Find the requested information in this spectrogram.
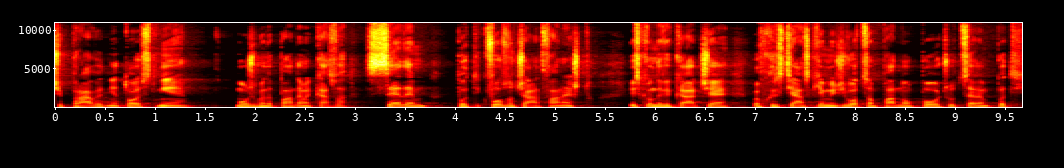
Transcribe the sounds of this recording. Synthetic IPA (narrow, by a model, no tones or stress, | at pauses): t͡ʃɛpɾavɛd̪niɛt̪ɔɛst̪niɛ | mɔʒɛmɛd̪ɐpad̪nɛmɛkazvɐsɛd̪ɛmpɤt̪ikvɔoznɐt͡ʃavɐt̪ovanɛʃt̪o̥ | iskəmd̪ɐvikaʒət͡ʃɛvɐfxɾist̪iansk̟iəmiʒivɔt̪sɤmpad̪nɐlˠpɔvɛt͡ʃɛot̪sɛd̪ɛmpɤt̪ʰi̥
